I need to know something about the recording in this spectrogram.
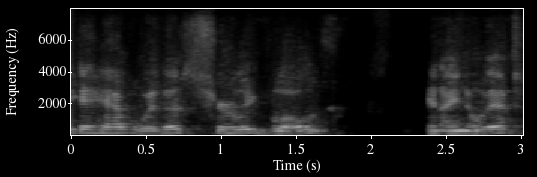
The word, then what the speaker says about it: Bloethe: i'm really happy to have with us shirley blows and i know that's how she pronounces her name because i just asked her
